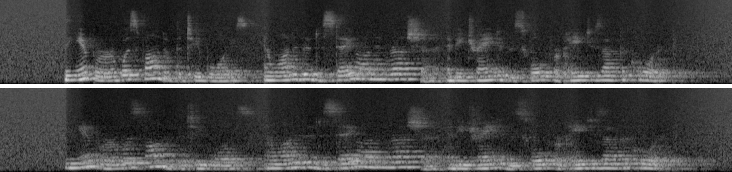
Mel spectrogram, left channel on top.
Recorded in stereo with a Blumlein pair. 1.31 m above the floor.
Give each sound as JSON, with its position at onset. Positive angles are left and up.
{"t": 0.7, "sound": "a woman speaking", "azimuth_deg": 55, "distance_m": 2.5}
